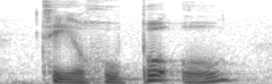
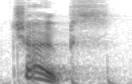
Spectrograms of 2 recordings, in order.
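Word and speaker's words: Teahupo'o: If you said Tihuputu, correct. If you said Chopes, Chopu, also correct, kind of.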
